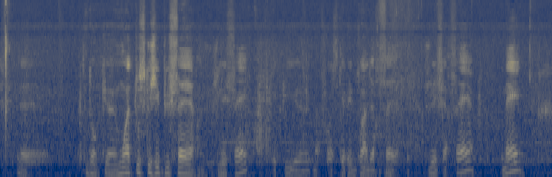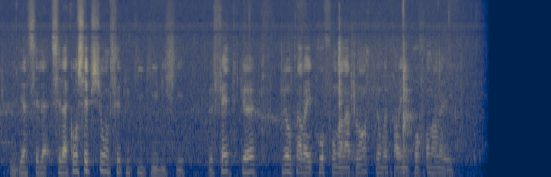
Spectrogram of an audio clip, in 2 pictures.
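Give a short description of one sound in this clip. An elderly man explains calmly outdoors, close by.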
